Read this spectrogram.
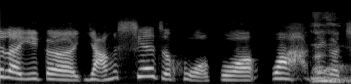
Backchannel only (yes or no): yes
